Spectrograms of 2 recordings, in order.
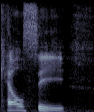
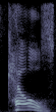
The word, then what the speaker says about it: Kelce: See, we've all been saying Kelce when it's actually pronounced Chalamet. I am joshing, of course. According to a discussion on Inside the NFL, the correct pronunciation is Travis Kelce.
